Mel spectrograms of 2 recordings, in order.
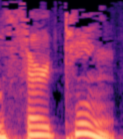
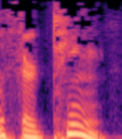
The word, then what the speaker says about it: thirteen: 大家注意哈，就有的时候呢我们可以读 thirteen，有的时候可以读 thirteen，就是它的重音前后都是可以的，对不对？ – 对。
